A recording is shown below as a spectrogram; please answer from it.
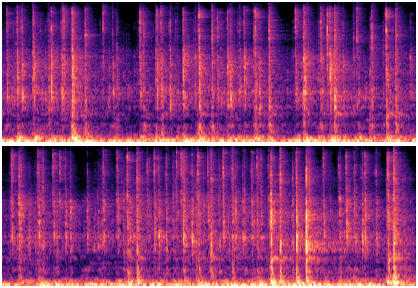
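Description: Fingertips type steadily on a black compact plastic typewriter-style keyboard with round plastic keycaps for about eight seconds. The result is a dense, continuous run of quick, dry clicks and taps. Each one has a soft low thud and a bright clacking edge that dies away almost instantly.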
